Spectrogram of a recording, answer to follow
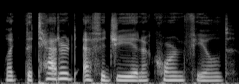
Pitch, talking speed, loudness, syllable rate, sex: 200 Hz, 175 wpm, -20 LUFS, 5.4 syllables/s, female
